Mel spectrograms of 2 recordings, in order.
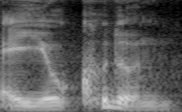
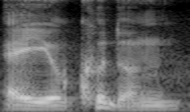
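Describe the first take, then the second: The two takes are said the same way.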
